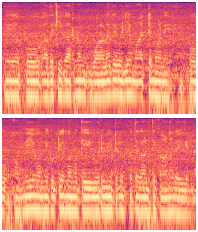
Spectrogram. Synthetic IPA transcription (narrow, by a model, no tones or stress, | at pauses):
ɐpːo̞ːɐðokʲːɨkaːɾɐɳɐmʋɐɭɐɾe̞ʋɐlijɐmaːtːɐmaːɳɨ | ɐpːo̞ːɐmːijumɐmːikuʈːijonnɐmukːɨo̞ɾuʋiːʈːilupːɐt̪ːekaːlɐt̪ːɨkaːɳaːnkɐjjilːɐ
